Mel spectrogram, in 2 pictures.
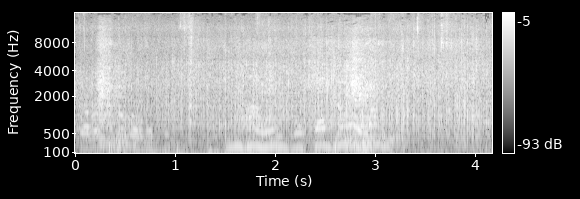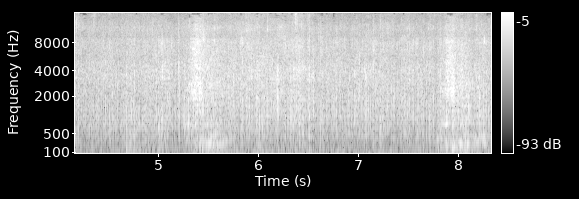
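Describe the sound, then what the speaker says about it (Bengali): Rain falls steadily on a boat moving through dense Sundarban mangroves by a river during the monsoon, a constant hiss with a few louder patters, while voices talk over it. "বৃষ্টি হচ্ছে"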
